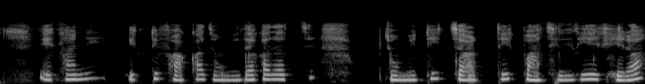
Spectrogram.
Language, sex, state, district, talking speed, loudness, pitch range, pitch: Bengali, female, West Bengal, Malda, 110 wpm, -29 LUFS, 210-255 Hz, 230 Hz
